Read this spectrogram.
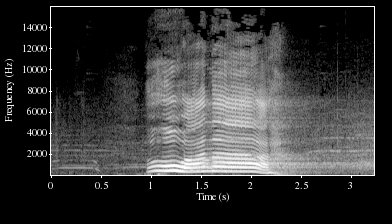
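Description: A young woman in the audience calls out loudly.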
